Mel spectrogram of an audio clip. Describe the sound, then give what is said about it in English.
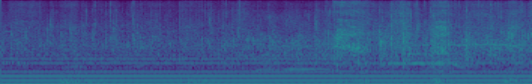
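An audience claps their hands in loose, rhythmic bursts roughly once a second, rejoicing and praising the Lord, over a steady droning hum of sustained tones. “Clap your hands, oh!”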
